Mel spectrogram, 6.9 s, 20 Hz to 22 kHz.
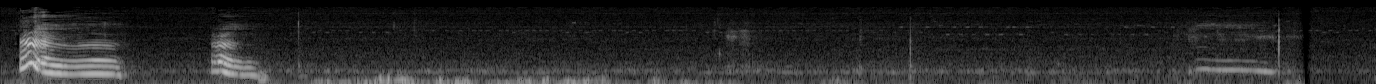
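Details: Miniature poodle puppy and older poodle at home in June 2013: two shrill, falling yelps in quick succession, a few seconds of low shuffling, then a thin whining whimper, over a steady electrical hum.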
